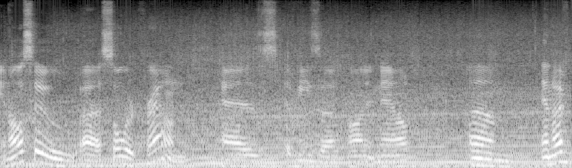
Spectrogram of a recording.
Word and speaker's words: Ibiza: So right now, So right now we are on the island of Ibiza, or Ibiza if you want to be annoying. I know that's how people actually pronounce it from there, but I get annoyed sometimes.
